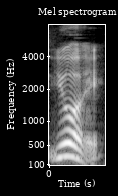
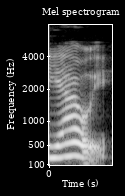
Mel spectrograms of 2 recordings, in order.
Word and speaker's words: yaoi: When I first heard of it, so many people were adamant that it was pronounced yoi. But when I look up how to pronounce it now, they get really pissed if you don't say yaoi.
